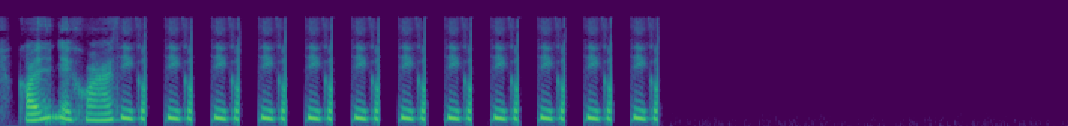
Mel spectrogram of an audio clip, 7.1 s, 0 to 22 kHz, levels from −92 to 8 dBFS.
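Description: From 0.96 to 4.38 s comes stutter with silent gaps. A 176 ms fragment repeats eleven times between 134 ms silences. Playback likely stalled.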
